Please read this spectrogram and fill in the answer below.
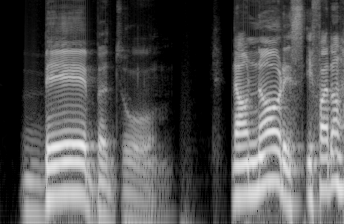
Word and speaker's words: bêbado: Without the accent mark, bêbado, we would say bebado.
